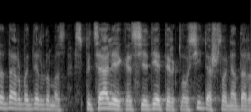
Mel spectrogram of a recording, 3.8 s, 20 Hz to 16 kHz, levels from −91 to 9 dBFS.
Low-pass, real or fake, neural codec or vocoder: 7.2 kHz; real; none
